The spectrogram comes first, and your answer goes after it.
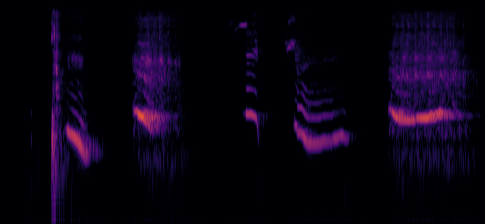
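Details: Pepsi, a French Bulldog, indoors with a talking hamster toy: five separate whiny vocal bursts, some sliding downward, some swooping up and down, the last a sustained wavering moan.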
